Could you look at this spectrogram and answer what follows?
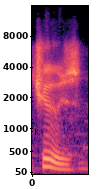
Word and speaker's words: choose: difference between goose and choose goose is pronounced as s Cho is pronounced as Z then we have flu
